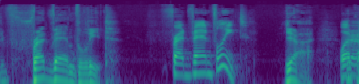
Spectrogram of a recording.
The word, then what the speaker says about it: VanVleet: Fred VanVleet. Fred VanVleet. Yeah. What did I say? No, I always say it wrong. I always get sometimes Fred VanVleet. You get a little F in the second V.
